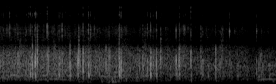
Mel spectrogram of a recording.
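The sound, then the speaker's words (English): An audience clapping together in praise to God, a dense, steady patter of many hands at moderate loudness for a few seconds, with no voices standing out. “You are clapping to God, not to me.”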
